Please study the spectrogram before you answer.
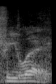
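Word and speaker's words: filé: This is actually the Native American contribution to gumbo is gumbo filet, F-I-L-E, but it's pronounced filet.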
